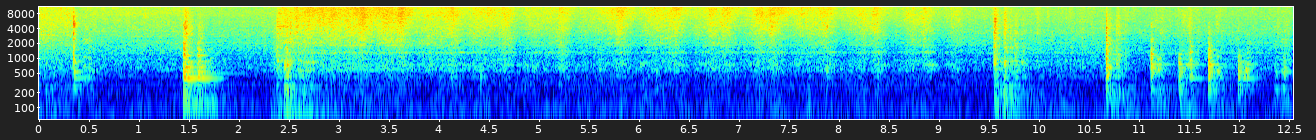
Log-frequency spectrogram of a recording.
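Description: Chicken stir fry in a hot pan hisses and sizzles steadily after sauce is added, with the clatter of stirring and a few sharp utensil knocks near the end, close and loud.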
